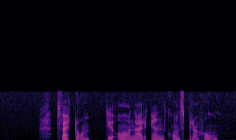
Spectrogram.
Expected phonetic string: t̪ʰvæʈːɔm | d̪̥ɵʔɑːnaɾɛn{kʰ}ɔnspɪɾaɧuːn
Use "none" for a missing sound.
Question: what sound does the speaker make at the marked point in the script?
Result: kʰ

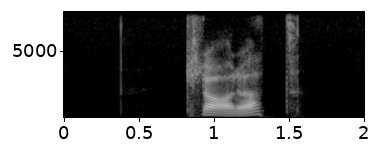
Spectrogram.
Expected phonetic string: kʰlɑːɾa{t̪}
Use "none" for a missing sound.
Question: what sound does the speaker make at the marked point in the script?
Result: t̪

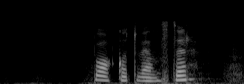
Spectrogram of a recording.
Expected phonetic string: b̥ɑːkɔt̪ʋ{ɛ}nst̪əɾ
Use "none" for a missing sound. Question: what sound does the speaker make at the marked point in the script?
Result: ɛ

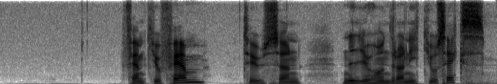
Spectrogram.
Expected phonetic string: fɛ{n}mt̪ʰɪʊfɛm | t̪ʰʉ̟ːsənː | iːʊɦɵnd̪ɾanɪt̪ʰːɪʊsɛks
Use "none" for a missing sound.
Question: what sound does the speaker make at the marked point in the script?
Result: none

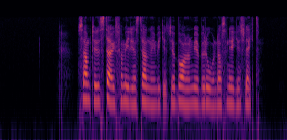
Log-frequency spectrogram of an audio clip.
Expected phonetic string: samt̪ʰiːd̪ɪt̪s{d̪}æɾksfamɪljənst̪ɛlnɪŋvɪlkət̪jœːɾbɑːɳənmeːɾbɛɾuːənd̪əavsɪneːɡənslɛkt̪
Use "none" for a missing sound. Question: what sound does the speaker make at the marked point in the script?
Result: t̪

